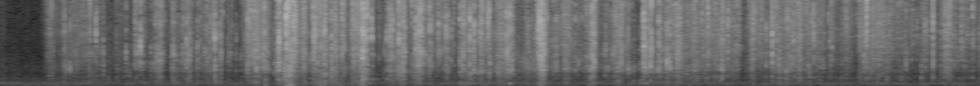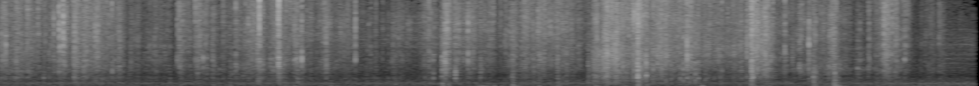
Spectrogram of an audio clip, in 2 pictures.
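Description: Bubble-wrap packaging being handled and unwrapped: dense, irregular crinkling and crackling rustles. They start about half a second in, come loudest near the start and again near the end, and stop just before the end.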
